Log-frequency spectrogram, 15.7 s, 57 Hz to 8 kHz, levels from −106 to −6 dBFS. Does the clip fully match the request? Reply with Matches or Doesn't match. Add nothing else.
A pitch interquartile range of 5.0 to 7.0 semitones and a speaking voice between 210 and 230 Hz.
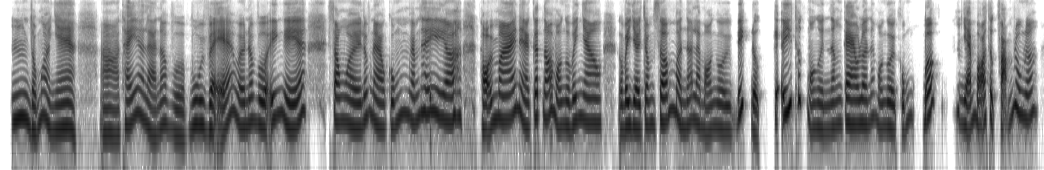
Doesn't match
